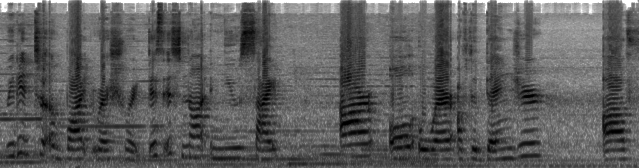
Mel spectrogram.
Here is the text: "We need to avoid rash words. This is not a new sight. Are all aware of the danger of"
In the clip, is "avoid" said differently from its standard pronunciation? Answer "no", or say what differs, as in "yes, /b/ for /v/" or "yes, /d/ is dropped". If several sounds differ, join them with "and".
yes, /b/ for /v/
